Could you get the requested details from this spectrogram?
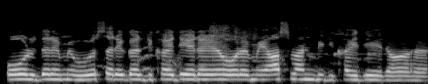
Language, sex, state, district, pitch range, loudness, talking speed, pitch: Rajasthani, male, Rajasthan, Nagaur, 220-235 Hz, -17 LUFS, 240 wpm, 230 Hz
